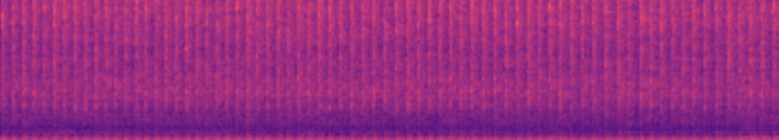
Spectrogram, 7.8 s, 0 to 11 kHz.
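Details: 2004 Yamaha Raptor 660 quad, after carburetor refit, cleaned tank, fresh fuel, new fuel line, straightened exhaust and an added quart of oil: steady even single-cylinder putter with smooth low thump, no misses, not smoking, idling perfectly.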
